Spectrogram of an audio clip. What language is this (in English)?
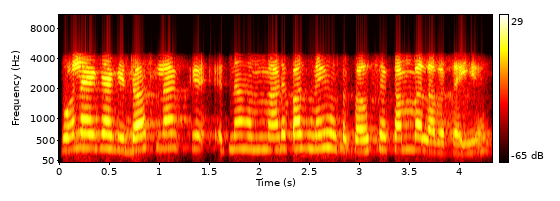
Hindi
